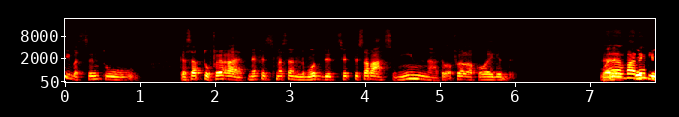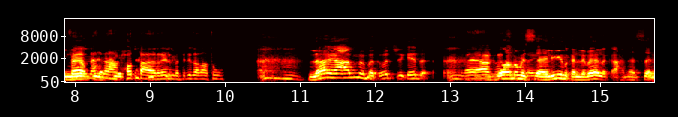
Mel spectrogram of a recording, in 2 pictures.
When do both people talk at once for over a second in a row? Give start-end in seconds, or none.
7.2-8.5, 13.2-14.5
